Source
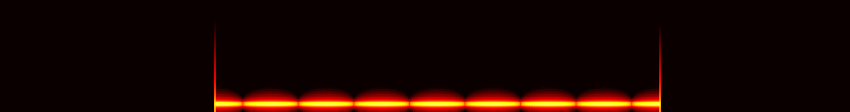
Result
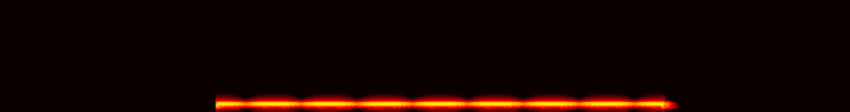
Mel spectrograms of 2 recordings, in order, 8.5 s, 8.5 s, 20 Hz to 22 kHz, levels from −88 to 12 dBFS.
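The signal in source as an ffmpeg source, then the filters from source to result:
-f lavfi -i "aevalsrc='0.282*(sin(2*PI*320*t)+sin(2*PI*321.8*t))':d=4.45:s=44100"
-filter_complex "[0:a]aresample=11025,acrusher=bits=3:mode=log:mix=0:aa=0.000001,aresample=44100,asuperpass=centerf=260:order=20:qfactor=2.7,asplit=2[s0][s1];[s1]adelay=47,volume=0.251[s2];[s0][s2]amix=inputs=2:normalize=0"

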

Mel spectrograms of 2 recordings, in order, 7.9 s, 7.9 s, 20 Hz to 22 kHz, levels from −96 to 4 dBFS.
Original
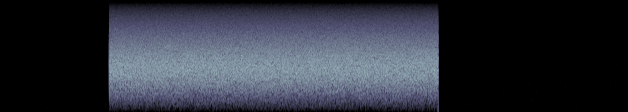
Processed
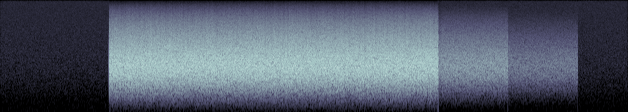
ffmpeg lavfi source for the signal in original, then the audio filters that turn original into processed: -f lavfi -i "anoisesrc=c=white:d=4.11:r=44100:seed=1,highpass=f=1800,lowpass=f=2300,volume=-6.1dB"
-af "tiltshelf=f=780:g=-9.5,aecho=1:1:872|1744:0.0794|0.027,alimiter=level_in=5.01:limit=0.891:release=50:level=0:latency=1"

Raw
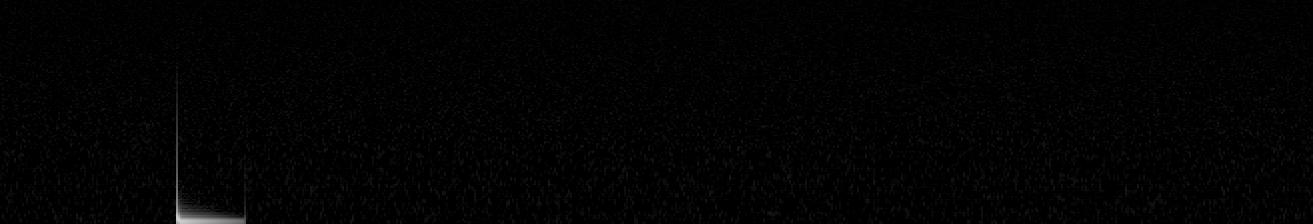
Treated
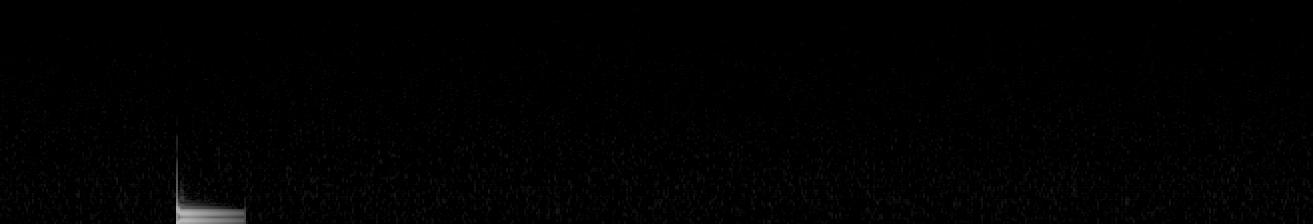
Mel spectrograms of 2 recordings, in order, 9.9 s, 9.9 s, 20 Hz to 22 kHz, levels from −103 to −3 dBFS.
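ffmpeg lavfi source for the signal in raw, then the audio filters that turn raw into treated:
-f lavfi -i "aevalsrc='0.1*pow(10,-3*t/0.75)*sin(2*PI*(160*0.032/log(65/160)*(exp(log(65/160)*min(t,0.032)/0.032)-1)+65*max(t-0.032,0)))':d=0.51:s=44100"
-af "equalizer=f=370:w=0.36:g=3.5,alimiter=level_in=1.19:limit=0.0631:level=0:latency=1:release=10,volume=0.841,aeval=exprs='val(0)*sin(2*PI*150*n/s)':c=same"

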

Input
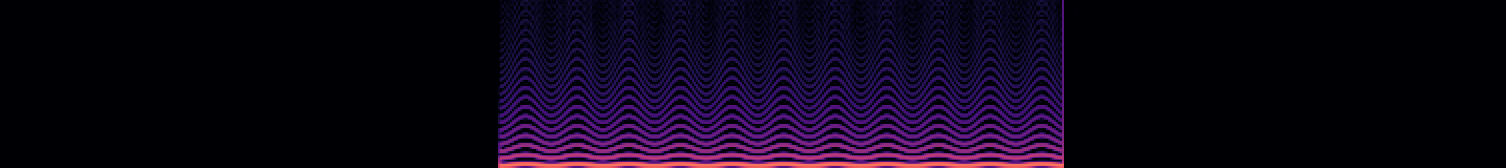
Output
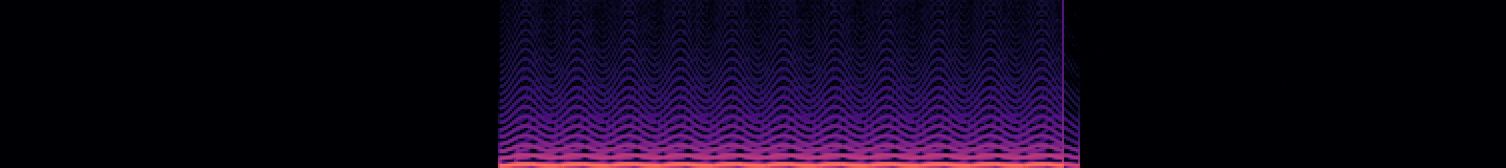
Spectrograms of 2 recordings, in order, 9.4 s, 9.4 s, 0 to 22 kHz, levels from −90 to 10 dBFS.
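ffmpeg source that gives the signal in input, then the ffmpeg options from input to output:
-f lavfi -i "aevalsrc='0.141*(1-4*abs(mod((542.5*t-79.5/(2*PI*3.1)*sin(2*PI*3.1*t))+0.25,1)-0.5))':d=3.52:s=44100"
-filter_complex "[0:a]asplit=2[s0][s1];[s1]adelay=100,highpass=300,lowpass=3400,asoftclip=type=hard:threshold=0.0531,volume=0.398[s2];[s0][s2]amix=inputs=2:normalize=0"

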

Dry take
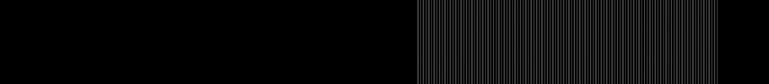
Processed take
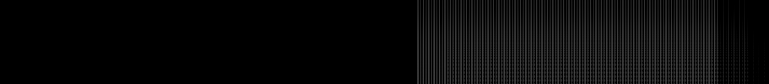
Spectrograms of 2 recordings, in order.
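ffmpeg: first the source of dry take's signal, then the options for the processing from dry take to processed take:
-f lavfi -i "aevalsrc='0.447*eq(mod(n,1189),0)*(0.5+0.5*eq(mod(n,2378),0))':d=3:s=44100"
-filter_complex "[0:a]highshelf=f=6200:g=-5.5,asplit=2[s0][s1];[s1]aecho=0:1:302|604|906|1208|1510:0.282|0.132|0.0623|0.0293|0.0138[s2];[s0][s2]amix=inputs=2:normalize=0"

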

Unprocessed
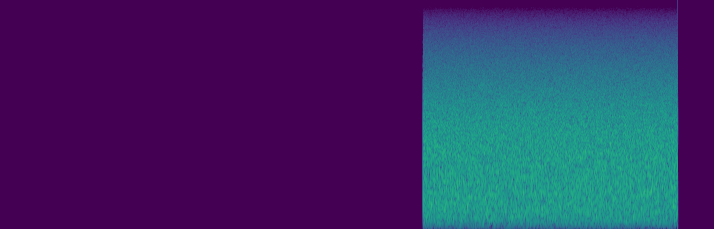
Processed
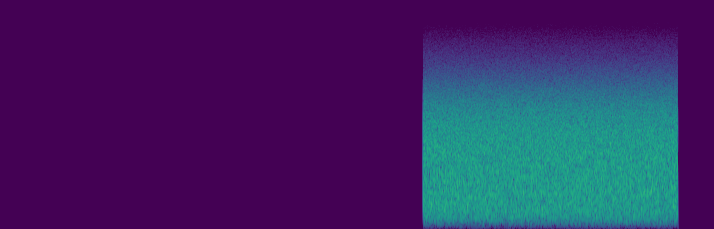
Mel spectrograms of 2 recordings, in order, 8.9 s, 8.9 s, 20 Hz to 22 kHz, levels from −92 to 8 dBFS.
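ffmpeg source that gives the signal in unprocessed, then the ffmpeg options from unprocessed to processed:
-f lavfi -i "anoisesrc=c=white:d=3.18:r=44100:seed=1,highpass=f=210,lowpass=f=2400,volume=-9.1dB"
-filter_complex "[0:a]highpass=90,acrossover=split=180 3500:gain=0.2 1 0.1[s0][s1][s2];[s0][s1][s2]amix=inputs=3:normalize=0"

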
